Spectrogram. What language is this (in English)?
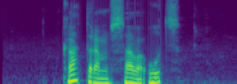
Latvian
